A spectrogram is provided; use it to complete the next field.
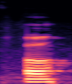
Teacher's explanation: जीभ के मध्य यानी बीच वाले हिस्से से उच्चारित होते हैं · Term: मध्य स्वर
